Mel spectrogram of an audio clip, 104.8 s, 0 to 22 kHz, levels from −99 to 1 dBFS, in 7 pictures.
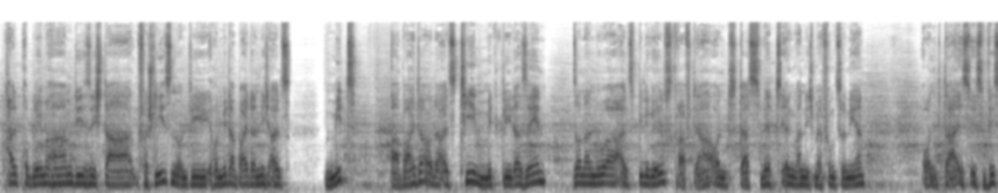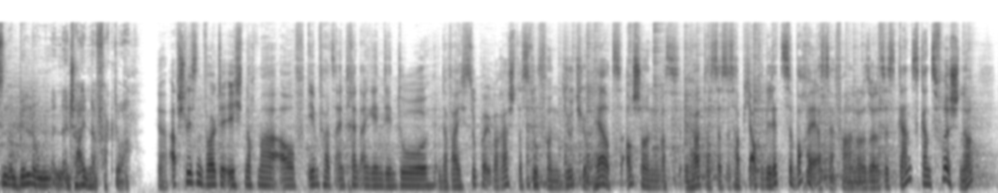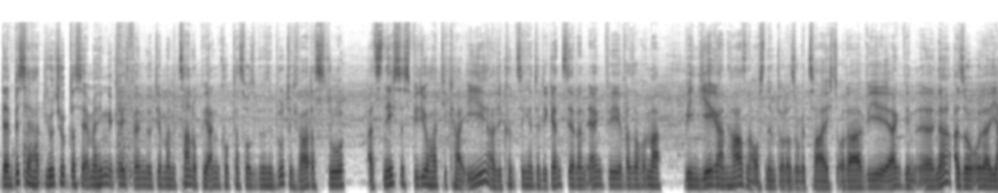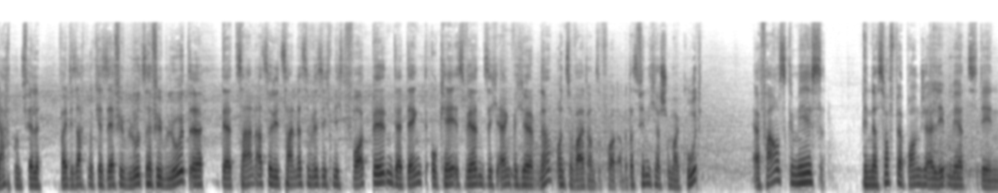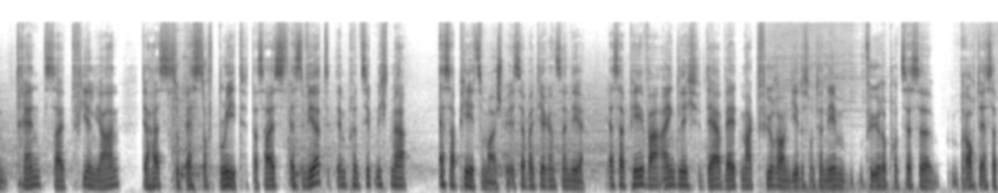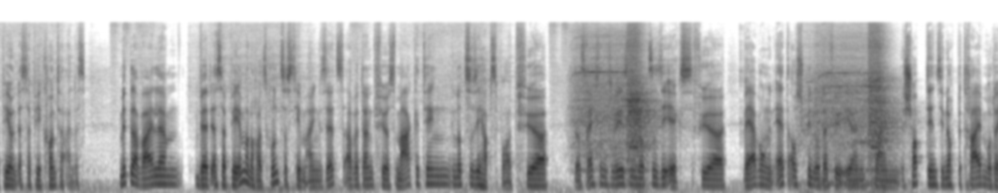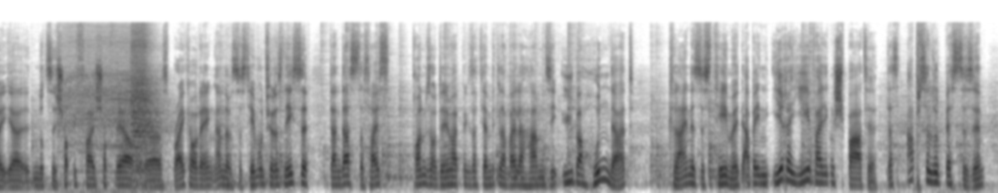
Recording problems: machinery noise; loud; throughout; 10 dB below the speech

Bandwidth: 14.5 kHz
